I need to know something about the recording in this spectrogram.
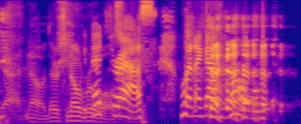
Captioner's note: laughs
